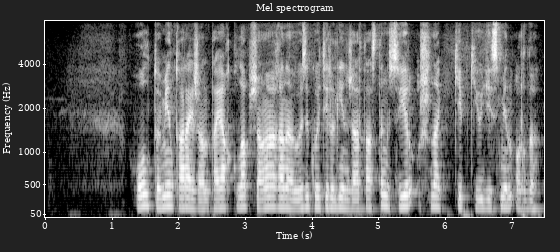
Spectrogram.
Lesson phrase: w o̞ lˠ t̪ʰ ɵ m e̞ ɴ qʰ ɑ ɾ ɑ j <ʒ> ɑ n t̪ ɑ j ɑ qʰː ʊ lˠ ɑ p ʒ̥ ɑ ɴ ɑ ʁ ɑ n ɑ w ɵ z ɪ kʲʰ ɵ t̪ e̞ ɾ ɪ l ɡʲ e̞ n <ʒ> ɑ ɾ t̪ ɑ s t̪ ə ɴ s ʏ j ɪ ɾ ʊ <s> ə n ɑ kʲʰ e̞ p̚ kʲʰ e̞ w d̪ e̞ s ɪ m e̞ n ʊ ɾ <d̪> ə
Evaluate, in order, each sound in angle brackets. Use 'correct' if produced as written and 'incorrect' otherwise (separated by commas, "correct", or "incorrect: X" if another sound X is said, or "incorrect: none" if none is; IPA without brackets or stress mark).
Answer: correct, correct, incorrect: ʃ, correct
